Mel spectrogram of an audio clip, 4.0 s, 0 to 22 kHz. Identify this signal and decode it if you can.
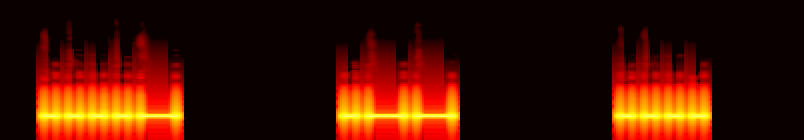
Morse code, heard as a keyed tone, about 20 wpm, spaced as for 8 wpm, 700 Hz. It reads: 4WH
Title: 114 Lesson 19e - Letter w - Three Characters 20wpm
